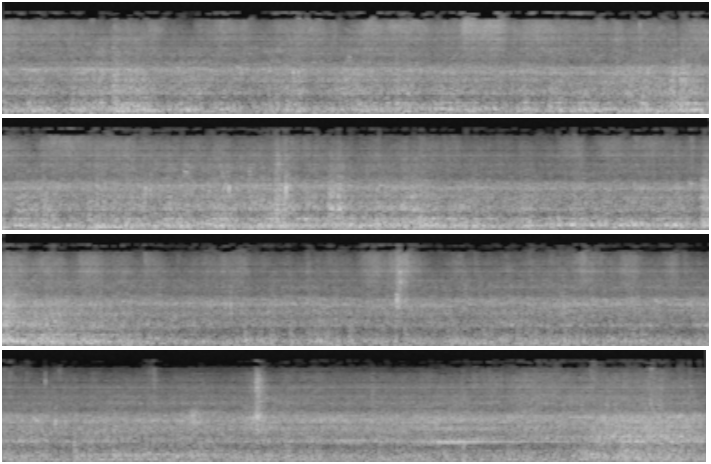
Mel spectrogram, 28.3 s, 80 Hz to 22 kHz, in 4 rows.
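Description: Keikyu 1000 series electric train running at speed, heard from the driver's cab: a steady rumble of wheels on rail with a few light clicks from the track. Near the end a faint steady tone comes in over the running noise.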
